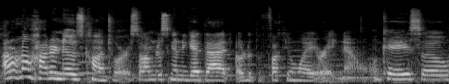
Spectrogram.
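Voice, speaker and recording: Audible room echo mixed with noticeable background noise. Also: woman. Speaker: beauty youtuber. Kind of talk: makeup tutorial. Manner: casual, profane.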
